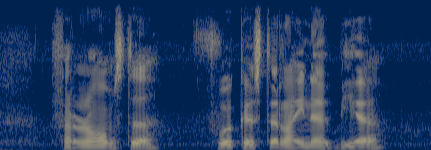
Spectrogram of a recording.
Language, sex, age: Afrikaans, male, 21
